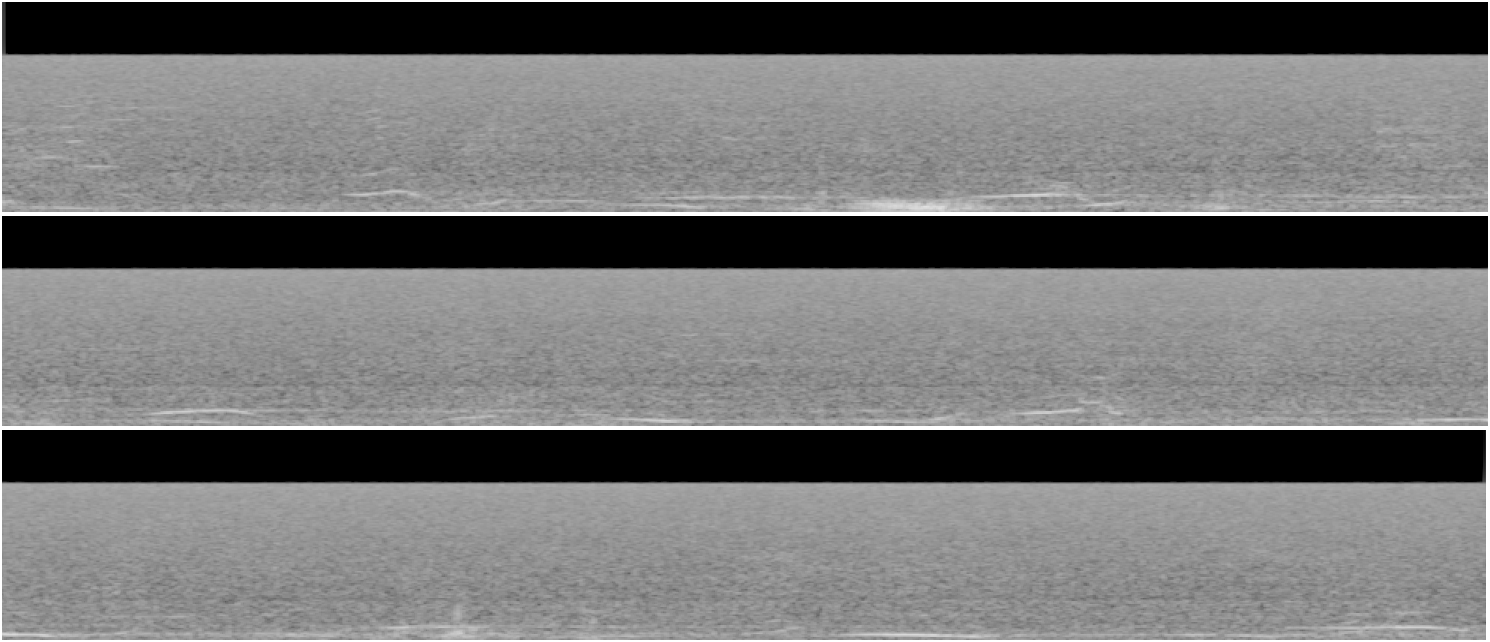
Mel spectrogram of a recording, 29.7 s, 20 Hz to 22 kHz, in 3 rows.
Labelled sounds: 0.5	1.0	humpback whale, 0.83 to 2.8 kHz

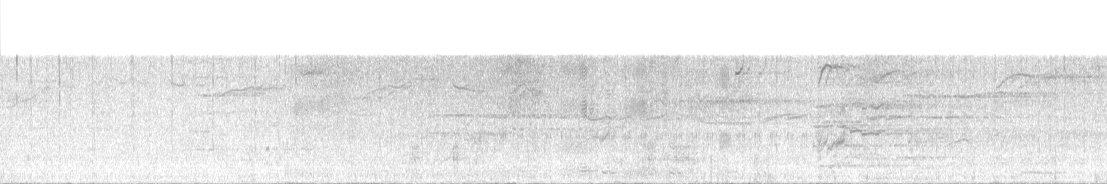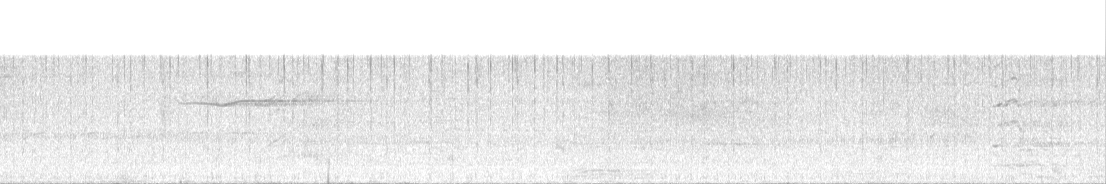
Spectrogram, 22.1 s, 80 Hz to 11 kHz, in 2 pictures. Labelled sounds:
2.1	2.7	killer whale, southern resident, 5.3 to 5.9 kHz

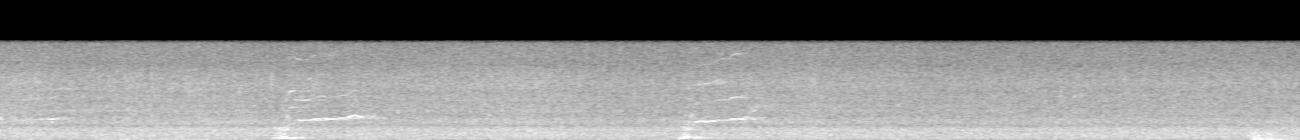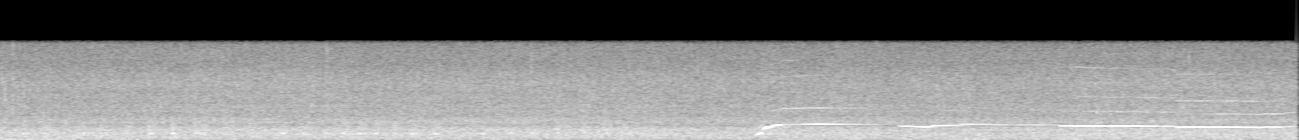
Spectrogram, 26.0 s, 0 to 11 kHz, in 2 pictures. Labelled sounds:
3.0	3.8	humpback whale, 1.5 to 2.0 kHz
7.0	7.6	humpback whale, 1.4 to 4.8 kHz
20.6	23.1	humpback whale, 0.84 to 2.6 kHz
23.6	25.9	humpback whale, 0.94 to 5.8 kHz

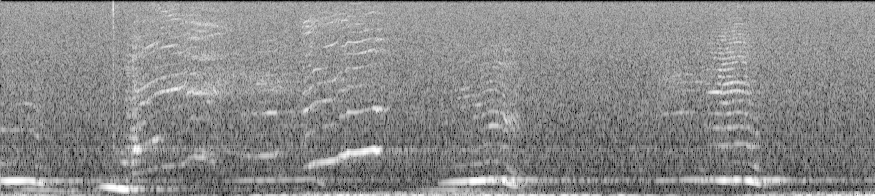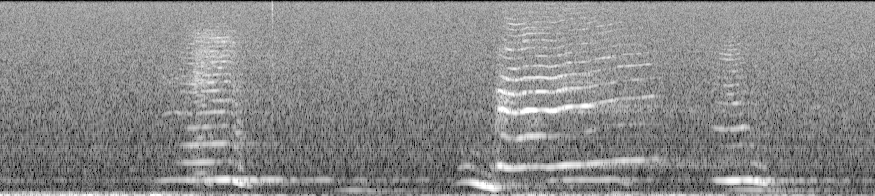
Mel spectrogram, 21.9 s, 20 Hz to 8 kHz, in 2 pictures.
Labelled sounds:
1.6	2.8	humpback whale, 0.80 to 5.7 kHz
3.8	4.9	humpback whale, 1.2 to 6.0 kHz
6.1	6.5	humpback whale, 0.99 to 1.4 kHz
8.8	9.5	humpback whale, 0.80 to 3.6 kHz
13.2	13.9	humpback whale, 0.80 to 4.5 kHz
17.1	19.1	humpback whale, 0.83 to 5.8 kHz
19.8	20.3	humpback whale, 0.99 to 1.2 kHz

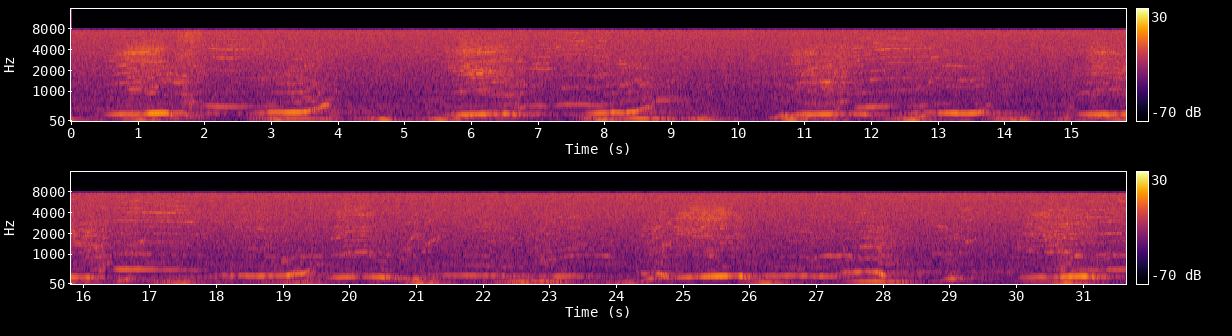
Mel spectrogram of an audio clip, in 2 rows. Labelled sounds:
0.7	1.5	humpback whale, 1.8 to 4.3 kHz
2.0	3.6	humpback whale, 0.93 to 5.2 kHz
5.7	6.4	humpback whale, 1.7 to 4.0 kHz
6.8	8.5	humpback whale, 1.1 to 7.0 kHz
11.4	13.6	humpback whale, 1.1 to 6.1 kHz
15.0	15.8	humpback whale, 0.80 to 2.0 kHz
16.5	17.7	humpback whale, 0.99 to 5.8 kHz
19.3	20.4	humpback whale, 0.90 to 3.9 kHz
21.1	21.4	humpback whale, 1.3 to 2.0 kHz
22.9	23.9	humpback whale, 0.80 to 1.0 kHz
24.8	25.8	humpback whale, 1.8 to 4.0 kHz
26.8	28.0	humpback whale, 0.80 to 1.4 kHz
30.1	31.6	humpback whale, 0.80 to 4.5 kHz

